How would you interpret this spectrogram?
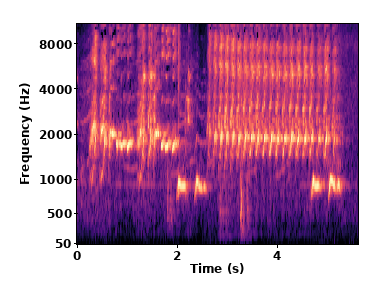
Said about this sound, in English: Yeah, thanks for that alert, Butcher Bird.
